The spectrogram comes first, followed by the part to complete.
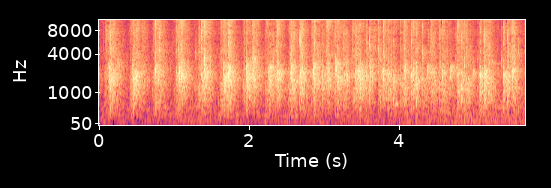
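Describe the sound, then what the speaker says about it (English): Audience applause at a book launch in Lagos, steady rhythmic clapping from a crowd filling the room, fairly close and loud with little talk. "Please, another resounding round of applause for her."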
